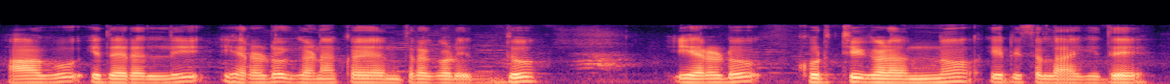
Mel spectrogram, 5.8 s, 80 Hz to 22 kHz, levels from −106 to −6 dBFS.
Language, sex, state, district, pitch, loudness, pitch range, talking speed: Kannada, male, Karnataka, Bangalore, 135 Hz, -18 LUFS, 130-145 Hz, 80 wpm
